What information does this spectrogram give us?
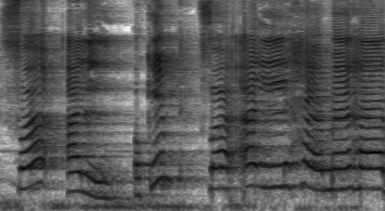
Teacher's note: یہ فال نہیں ہے, ٹھیک ہے, الف کو آپ نے الگ سے ادا کرنا ہے. فَأَل, اوکے, فَأَلْهَمَهَا, دونوں ہا جو ہے سینے والی ہیں, یہاں پر آپ جو ہے حلق کو زور نہیں دے سکتے.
